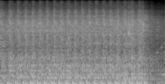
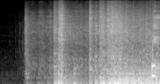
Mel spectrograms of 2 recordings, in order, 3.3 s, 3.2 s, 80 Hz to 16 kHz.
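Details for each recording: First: Honda Jazz with a swapped-in K20A VTEC engine, brake cleaner sprayed into the intake: steady starter cranking never catches; there is no fuel pressure, the pump isn't priming and there is no spark, traced to a disconnected earth wire. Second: Honda Jazz with a swapped-in Civic EP3 Type R K20A 200 hp VTEC engine, first start after reconnecting the earth wire: brief starter whirr, then it catches cleanly and settles into a steady, even idle with a light blip; it works perfectly.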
